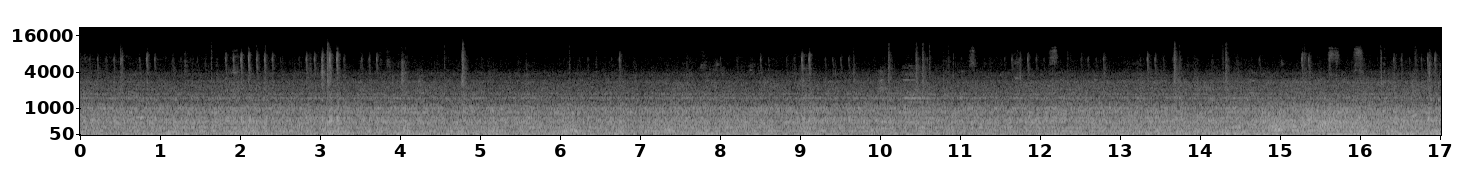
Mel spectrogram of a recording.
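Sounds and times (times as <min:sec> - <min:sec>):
train rumbling on track: 0:00.0 - 0:17.0
light clicks and ticks: 0:00.1 - 0:04.9, 0:07.9 - 0:11.0, 0:11.6 - 0:14.5, 0:15.2 - 0:17.0.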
